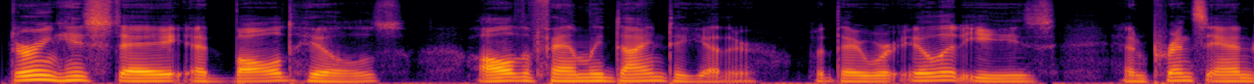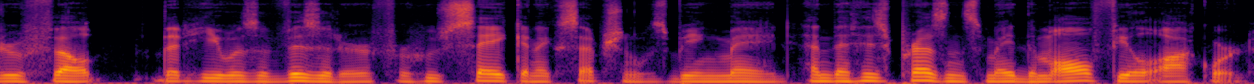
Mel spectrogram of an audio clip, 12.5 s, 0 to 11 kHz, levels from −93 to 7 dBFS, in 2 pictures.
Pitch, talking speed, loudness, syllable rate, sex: 120 Hz, 205 wpm, -20 LUFS, 5.3 syllables/s, male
